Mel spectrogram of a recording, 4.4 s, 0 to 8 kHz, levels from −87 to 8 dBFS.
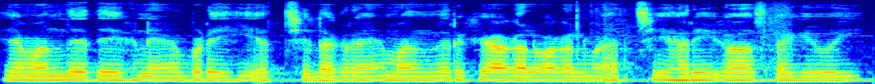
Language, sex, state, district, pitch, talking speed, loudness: Hindi, male, Uttar Pradesh, Lalitpur, 145 Hz, 275 wpm, -20 LUFS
